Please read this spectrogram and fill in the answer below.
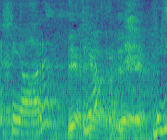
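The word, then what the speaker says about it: خيار: Khiyar. Thank God. Why? How do people say it? Khiyar, khiyar. I say khiyar. I feel like the fancier people say khiyar. Yeah, khiyar.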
